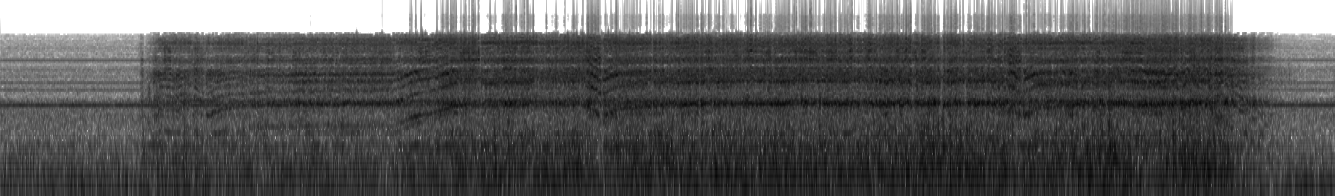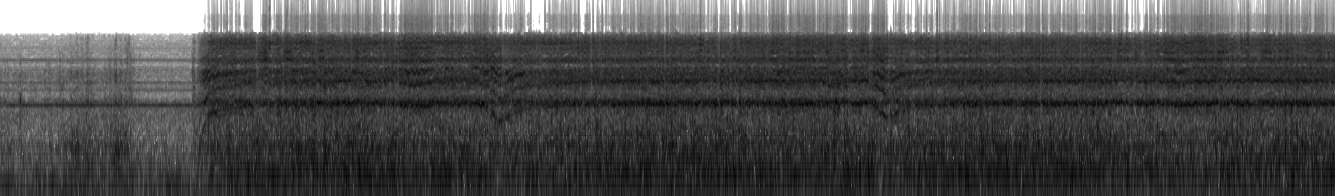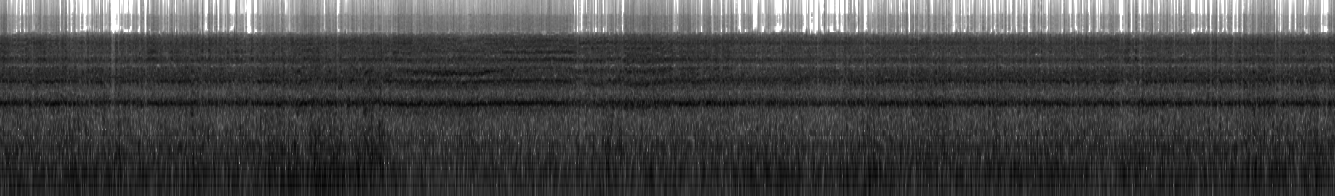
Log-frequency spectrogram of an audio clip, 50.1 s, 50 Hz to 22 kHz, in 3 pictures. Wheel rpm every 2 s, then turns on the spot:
10, 70, 120, 200, 210, 240, 220, 200, 10, 40, 210, 200, 230, 220, 210, 230, 230, 230, 230, 220, 220, 230, 240, 230, 230.
none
